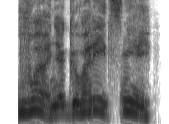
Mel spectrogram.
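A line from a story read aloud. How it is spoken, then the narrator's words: Exclaiming. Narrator (Russian): воскликнула Ульяна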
